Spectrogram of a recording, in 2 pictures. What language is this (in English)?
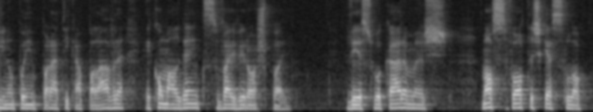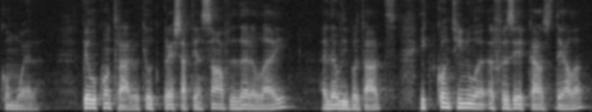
Portuguese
